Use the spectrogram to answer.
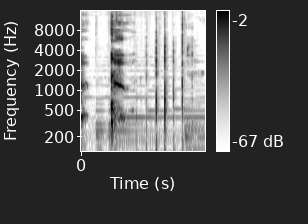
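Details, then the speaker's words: A streamer recovering with deep, settled cough and morning mucus gives one loud full cough then a few short sharp bursts over soft music; chesty cough. "My cough is um I don't know. I sound like I smoke like a lot."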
